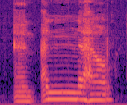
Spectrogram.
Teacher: did I pronounce the lam? No, I didn't pronounce the lam. Why? Because the lam is silent. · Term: lam ash-shamsiyya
